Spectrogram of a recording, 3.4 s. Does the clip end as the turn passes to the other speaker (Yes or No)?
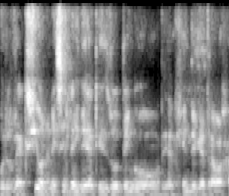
No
